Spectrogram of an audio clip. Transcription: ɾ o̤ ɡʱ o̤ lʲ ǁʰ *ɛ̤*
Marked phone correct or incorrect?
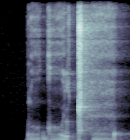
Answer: correct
